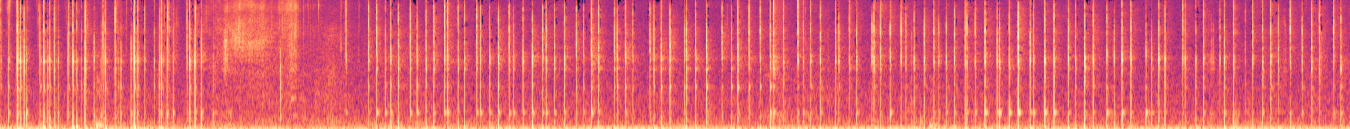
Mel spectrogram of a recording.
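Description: A large, long, cylindrical roll of clear plastic cling film wound on a cardboard core is held at different angles and tapped quickly with long acrylic nails. Rapid, dense, bright clicking taps run throughout, easing briefly into a softer, smoother stretch around the two-second mark before resuming. A steady low hum sits underneath.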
